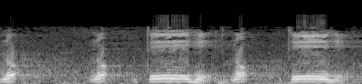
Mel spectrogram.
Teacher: Hamzanya betul-betul diberi sifat syiddah sehingga tidak lagi tersisa suara. Suara tidak berjalan.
